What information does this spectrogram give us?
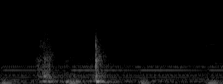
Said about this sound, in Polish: I zamkną drzwi.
